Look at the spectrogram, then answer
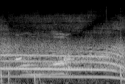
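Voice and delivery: real startled shouting at zombies; alarmed shout. Real, not acted. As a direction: shout them off in a panic.

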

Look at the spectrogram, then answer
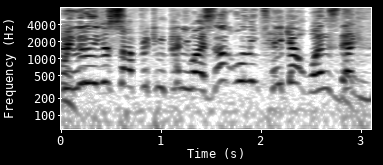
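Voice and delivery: high, loud, worked-up recap; agitated excitement. Real, not acted. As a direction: blurt it out in amazement. Excited recap while getting away.

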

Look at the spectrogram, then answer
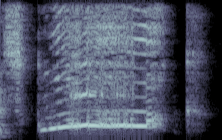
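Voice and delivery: high, loud squawk; shrill, very high parrot call. Shown as a demonstration. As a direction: show the kids a parrot's cry. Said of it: "Can you make the sound of a parrot?".

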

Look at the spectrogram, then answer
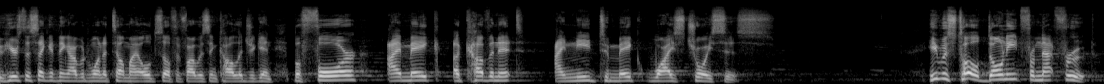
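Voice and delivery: ordinary delivery

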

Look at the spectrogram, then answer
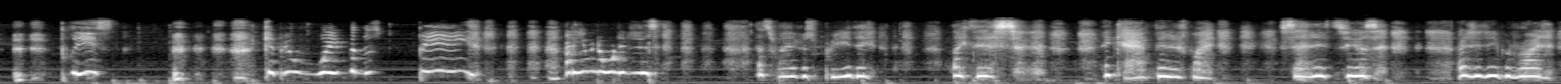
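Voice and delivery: high, hammed-up terrified squeal; bad acting. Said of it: "you can sound like the lady from the Blair Witch Project".

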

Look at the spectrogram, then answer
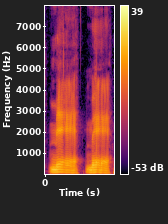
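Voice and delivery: a light mock goat bleat, meh. Teacher bleating to make kids guess goat, a mild mock goat bleat.

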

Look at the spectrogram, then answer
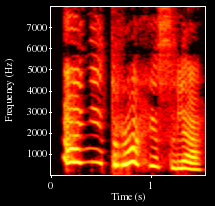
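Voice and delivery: extremely high squeaky voice; high-pitched little creature reply; tiny creature's answer. A narrator's reading. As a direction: pipe back in a tiny squeak. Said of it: "відповіла Трясля".

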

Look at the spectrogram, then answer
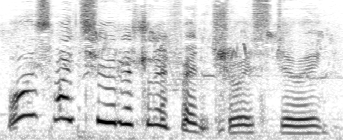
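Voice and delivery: high doting voice for dogs; pet talk. Real, not acted. Repeats question to her dogs, higher.

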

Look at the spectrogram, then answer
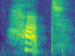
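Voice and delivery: "Hat" with a strong breathy h like Spanish J. Shown as a demonstration. Teacher showing the h sound of "Hat". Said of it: "la H ... corresponde a una J".

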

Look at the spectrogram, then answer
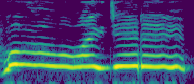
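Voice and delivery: high, drawn-out whoop of triumph; excited cheer. Real, not acted. Celebrates a success in the game.

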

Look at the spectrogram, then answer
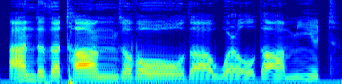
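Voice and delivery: loud, ringing recitation of the soldier's song; booming verse recital; loud declamation. A narrator's reading. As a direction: proclaim it across a field.

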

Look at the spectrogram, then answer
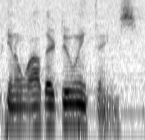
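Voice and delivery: usual speaking voice

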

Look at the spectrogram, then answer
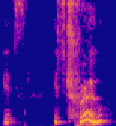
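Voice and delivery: slow, halting, high disbelieving question; faltering. A narrator's reading. McGonagall asks Dumbledore to confirm the rumour, faltering. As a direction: stumble into a shocked question. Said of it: "faltered Professor McGonagall".

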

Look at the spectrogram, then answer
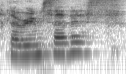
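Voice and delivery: normal talking voice

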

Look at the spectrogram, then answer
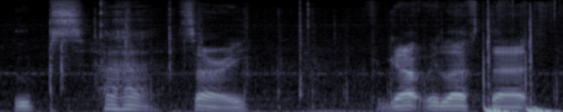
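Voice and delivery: sheepish laugh into an apology; nervous laugh. Real, not acted. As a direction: laugh it off, caught out. Oops, forgot we left that.

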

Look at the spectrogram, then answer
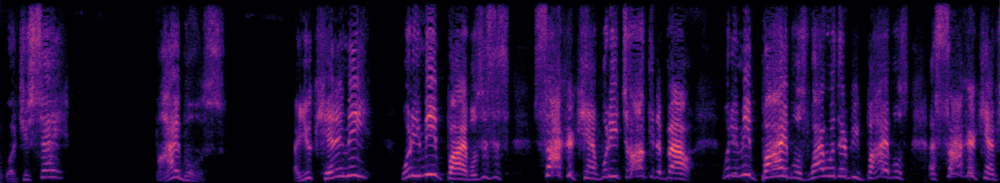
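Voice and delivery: stunned outrage building up; incredulous. Retold or imitated. Shocked at Bibles at camp.

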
